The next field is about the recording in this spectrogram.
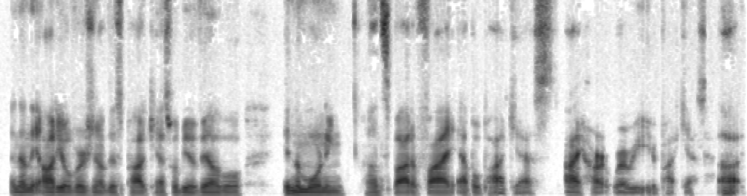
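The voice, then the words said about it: Sick, under-the-weather voice. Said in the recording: “Excuse my voice. I'm a little under the weather.”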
